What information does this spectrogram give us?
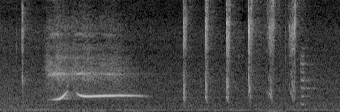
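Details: Parrot in India giving one clear whistle that rises sharply and then holds a steady level for about a second. It is followed by a series of short, faint clicks.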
